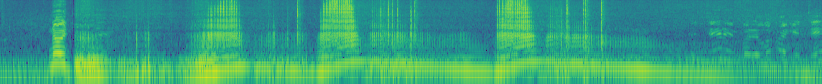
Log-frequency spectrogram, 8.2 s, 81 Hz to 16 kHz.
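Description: Infiniti G35's 3.5-litre V6 being revved through a custom 2-inch single-exit catback exhaust, heard from just behind the tailpipe: four revs that rise and fall, the last one sinking slowly back toward idle near the end.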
